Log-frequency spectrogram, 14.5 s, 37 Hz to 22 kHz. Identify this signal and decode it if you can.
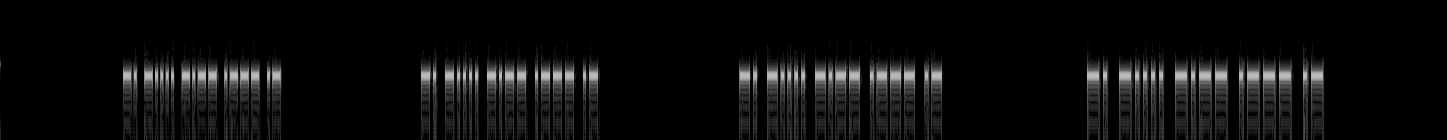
Morse code, heard as a keyed tone, about 38 wpm, 700 Hz. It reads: N6YJA N6YJA N6YJA N6YJA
